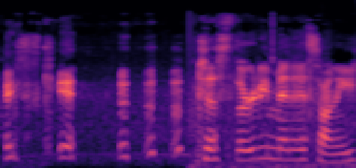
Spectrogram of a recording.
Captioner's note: chuckles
